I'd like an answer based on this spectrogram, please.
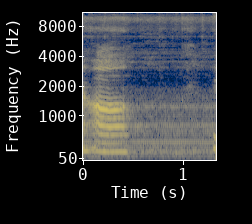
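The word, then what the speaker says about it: hour: आर अ से शुरू हो रहा है ना, आ, तो एच जो है साइलेंट है, वो क्या है, साइलेंट है, बोलते नहीं एच को, तो यहाँ पे तो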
